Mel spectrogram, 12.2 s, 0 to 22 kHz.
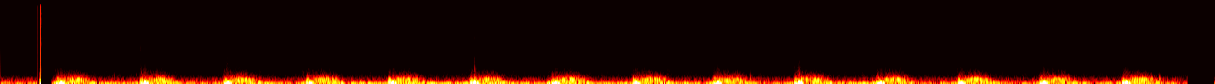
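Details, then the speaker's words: Teaching recording of a mitral regurgitation murmur: regular heartbeat about 73 a minute with a harsh holosystolic murmur starting right after the first heart sound, intense from onset and lasting all of systole. "na insuficiência mitral teremos um sopro iniciado logo após a primeira bulha e que já inicia intenso e dura a sístole inteira"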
